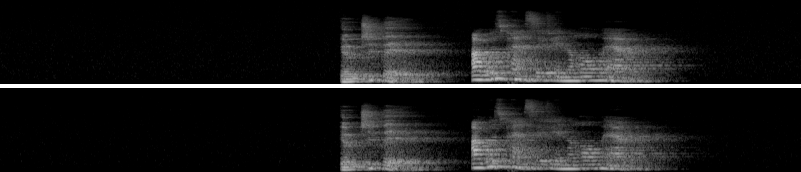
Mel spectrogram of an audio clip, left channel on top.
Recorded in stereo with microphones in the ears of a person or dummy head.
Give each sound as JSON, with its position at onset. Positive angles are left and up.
{"t": 3.4, "sound": "a man speaking", "side_deg": -30, "distance_m": 1.6}
{"t": 4.7, "sound": "a woman speaking", "side_deg": -40, "distance_m": 2.0}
